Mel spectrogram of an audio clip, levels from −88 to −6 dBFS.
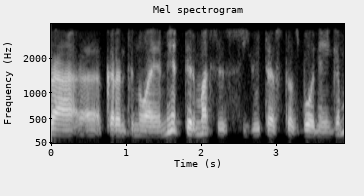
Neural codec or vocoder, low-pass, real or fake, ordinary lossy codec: none; 3.6 kHz; real; Opus, 64 kbps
